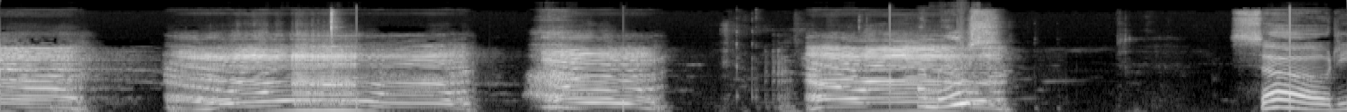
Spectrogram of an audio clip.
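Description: A moose gives long, drawn-out nasal moans, each lasting a couple of seconds with brief pauses between.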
